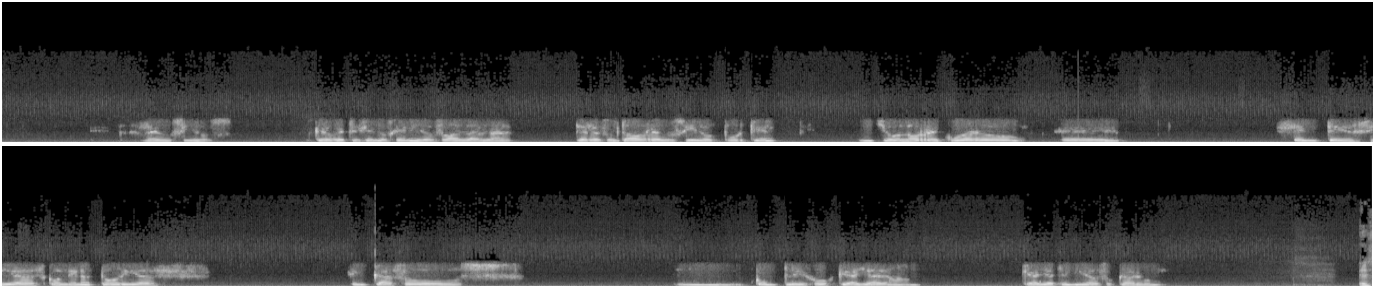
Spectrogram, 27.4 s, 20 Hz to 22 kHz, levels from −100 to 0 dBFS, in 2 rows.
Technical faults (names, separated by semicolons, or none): DAB burbling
